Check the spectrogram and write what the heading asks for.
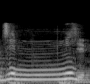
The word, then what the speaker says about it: Jimny: Non, c'est pas Jimmy. Hein. Jimmy, c'est un autre modèle d'auto. Non, Jimny. Hey, ça se prononce mal, pareil.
